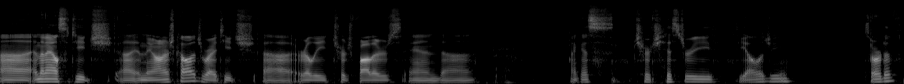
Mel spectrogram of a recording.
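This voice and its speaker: On a very clean recording with a silent background, a man with a fairly low pitch and a bright, sharp tone speaks with ordinary pitch variation and long, frequent pauses. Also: moderate pace. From Portland, Oregon. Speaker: university professor. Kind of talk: casual podcast discussion.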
